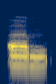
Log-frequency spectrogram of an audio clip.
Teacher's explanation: یا مد ہے، حمزہ کی وجہ سے آ رہی ہے، دو الف لمبا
